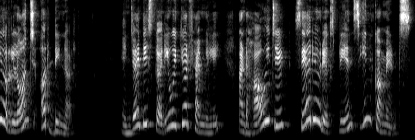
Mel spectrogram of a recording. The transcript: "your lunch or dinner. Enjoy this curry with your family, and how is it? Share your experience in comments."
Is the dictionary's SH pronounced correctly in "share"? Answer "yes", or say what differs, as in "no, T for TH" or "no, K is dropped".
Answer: no, S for SH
